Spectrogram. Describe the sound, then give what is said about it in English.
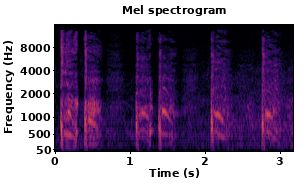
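A person coughs repeatedly in short paired bursts, about six harsh coughs in quick succession, close and fairly loud with no talking. “I'm sorry, I just got a little cough because of this smoking gun I just found.”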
